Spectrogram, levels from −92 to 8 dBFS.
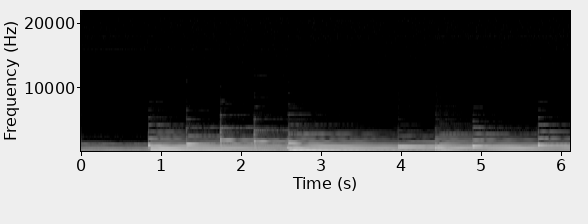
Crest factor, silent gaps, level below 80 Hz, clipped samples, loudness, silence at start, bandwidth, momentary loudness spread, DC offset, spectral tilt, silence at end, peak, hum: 16 dB; none; -48 dBFS; under 0.1%; -26 LUFS; 0 s; 4.5 kHz; 9 LU; under 0.1%; -10 dB/octave; 0 s; -10 dBFS; none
